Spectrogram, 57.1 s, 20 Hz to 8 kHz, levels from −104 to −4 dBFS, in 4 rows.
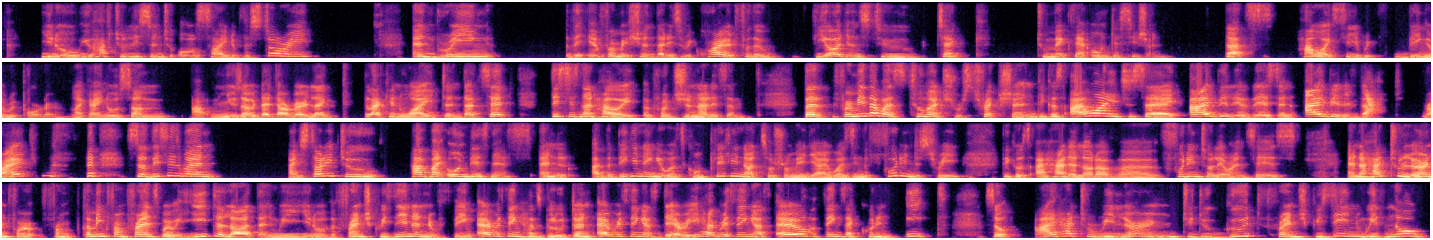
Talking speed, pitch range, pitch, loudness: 175 wpm, 210-270 Hz, 235 Hz, -17 LUFS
